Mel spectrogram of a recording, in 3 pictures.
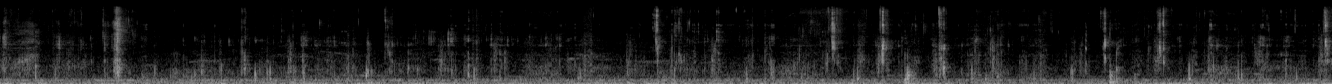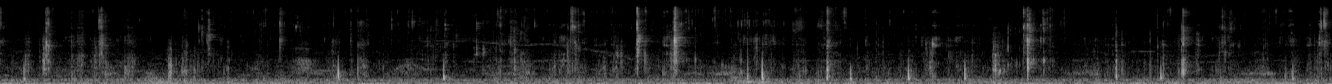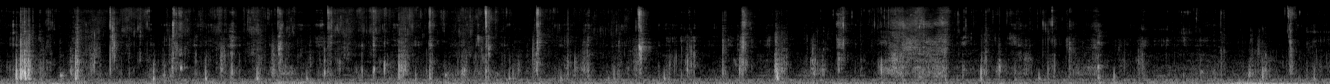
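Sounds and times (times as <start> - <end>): food crunching: 0.0 - 39.9
person chewing food: 0.0 - 39.9.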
